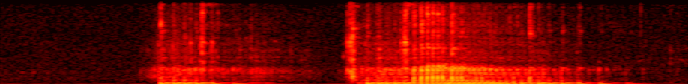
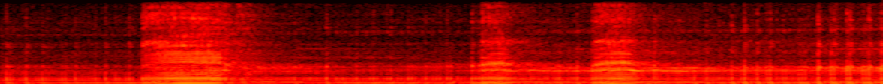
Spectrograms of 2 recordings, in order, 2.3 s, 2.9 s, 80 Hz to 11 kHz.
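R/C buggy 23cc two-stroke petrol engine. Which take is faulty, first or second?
second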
